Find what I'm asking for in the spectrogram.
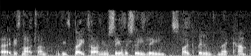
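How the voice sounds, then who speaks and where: This man talks at a very fast pace. He speaks with an English accent. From England. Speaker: video game streamer. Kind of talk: casual gaming chat with tips.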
